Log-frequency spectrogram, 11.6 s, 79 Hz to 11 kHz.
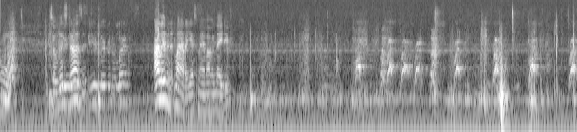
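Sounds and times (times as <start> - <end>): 
low steady hum: 0.0 - 11.5
speech: 1.0 - 4.8, 9.8 - 10.8
several dogs barking and yipping: 7.0 - 11.5.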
